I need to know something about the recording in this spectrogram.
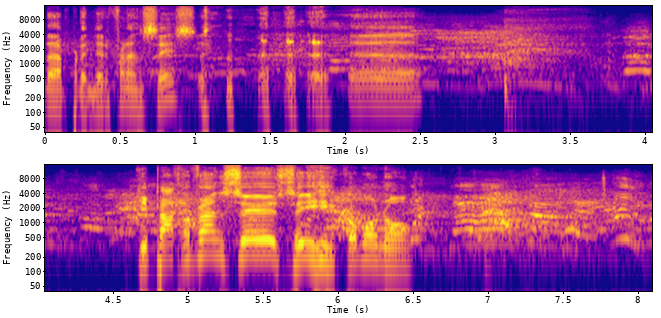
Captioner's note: laugh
